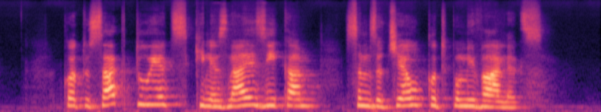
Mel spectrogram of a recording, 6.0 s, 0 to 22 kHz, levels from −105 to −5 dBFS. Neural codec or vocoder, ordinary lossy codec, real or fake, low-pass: codec, 44.1 kHz, 2.6 kbps, DAC; none; fake; none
